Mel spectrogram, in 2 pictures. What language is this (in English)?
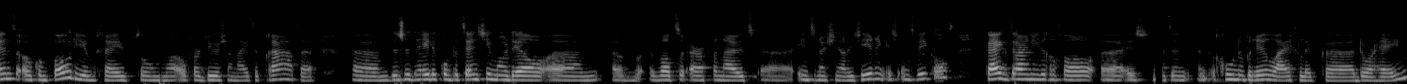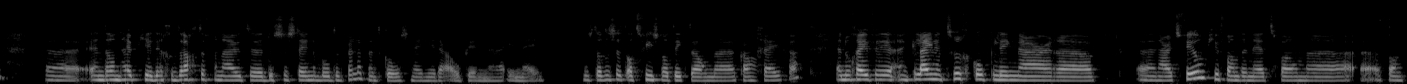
Dutch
